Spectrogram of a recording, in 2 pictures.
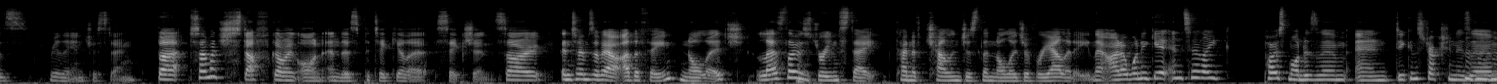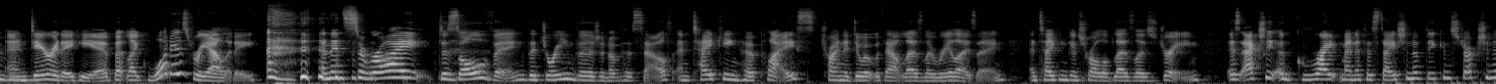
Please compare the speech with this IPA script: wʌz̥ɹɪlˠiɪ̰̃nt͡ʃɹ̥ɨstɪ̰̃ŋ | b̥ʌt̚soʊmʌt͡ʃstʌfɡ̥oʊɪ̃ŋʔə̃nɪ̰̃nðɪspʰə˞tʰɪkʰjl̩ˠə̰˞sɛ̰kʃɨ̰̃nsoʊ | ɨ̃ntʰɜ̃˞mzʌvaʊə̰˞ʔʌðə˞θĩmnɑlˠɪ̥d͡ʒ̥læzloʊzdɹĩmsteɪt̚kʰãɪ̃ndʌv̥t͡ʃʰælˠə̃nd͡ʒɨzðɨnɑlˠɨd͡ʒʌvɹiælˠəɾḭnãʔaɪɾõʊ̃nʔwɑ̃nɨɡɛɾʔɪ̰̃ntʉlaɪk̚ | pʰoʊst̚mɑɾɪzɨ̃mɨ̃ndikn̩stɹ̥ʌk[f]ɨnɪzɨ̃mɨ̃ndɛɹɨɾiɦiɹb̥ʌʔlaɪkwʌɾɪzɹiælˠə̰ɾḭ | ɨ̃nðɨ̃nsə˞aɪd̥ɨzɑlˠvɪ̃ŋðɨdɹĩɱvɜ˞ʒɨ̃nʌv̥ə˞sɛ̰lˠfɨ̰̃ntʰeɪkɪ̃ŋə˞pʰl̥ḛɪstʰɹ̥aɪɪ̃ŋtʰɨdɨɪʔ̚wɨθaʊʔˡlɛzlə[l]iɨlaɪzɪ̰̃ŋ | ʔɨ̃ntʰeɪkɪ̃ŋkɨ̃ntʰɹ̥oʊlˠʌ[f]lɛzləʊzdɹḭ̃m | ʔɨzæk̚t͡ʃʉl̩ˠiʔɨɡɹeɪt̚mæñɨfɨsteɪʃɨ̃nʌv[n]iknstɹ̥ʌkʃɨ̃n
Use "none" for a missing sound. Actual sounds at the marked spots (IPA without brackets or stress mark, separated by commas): ʃ, ɹ, v, d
